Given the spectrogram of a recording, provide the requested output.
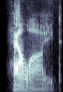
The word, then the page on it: halite: American English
